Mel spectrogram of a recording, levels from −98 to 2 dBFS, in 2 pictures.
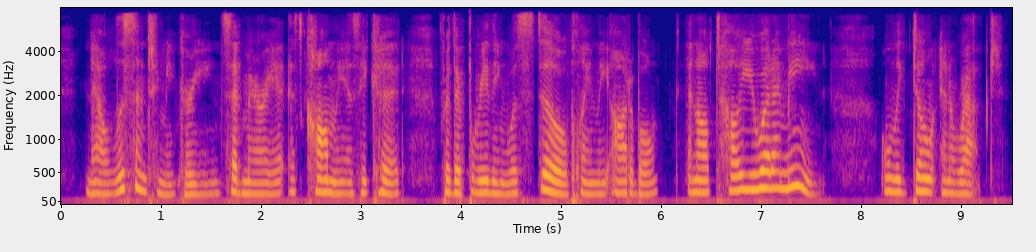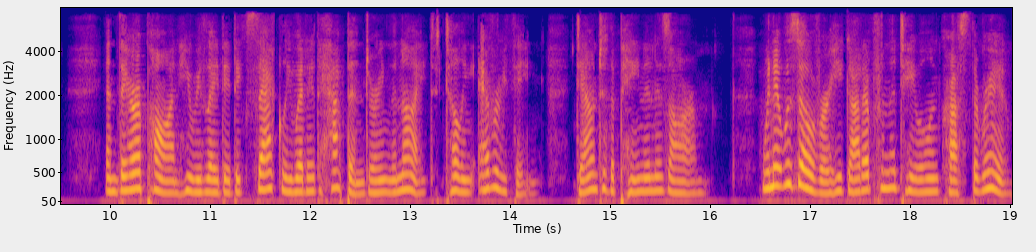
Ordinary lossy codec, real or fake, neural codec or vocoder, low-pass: AAC, 32 kbps; fake; codec, 16 kHz, 4.8 kbps, FACodec; 7.2 kHz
